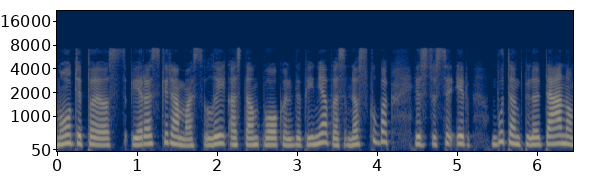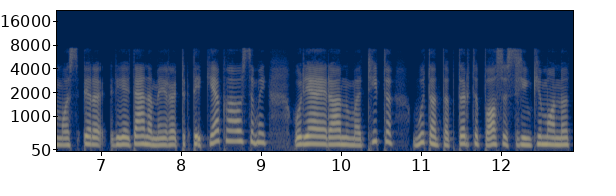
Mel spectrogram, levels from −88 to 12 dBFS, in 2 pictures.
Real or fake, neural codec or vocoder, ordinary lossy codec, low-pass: fake; codec, 16 kHz, 0.5 kbps, FunCodec, trained on LibriTTS, 25 frames a second; MP3, 64 kbps; 7.2 kHz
